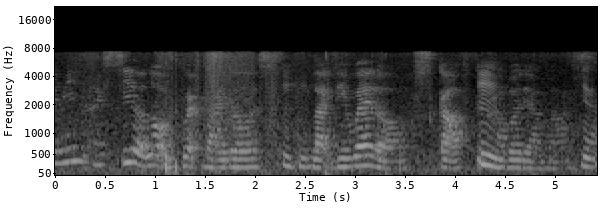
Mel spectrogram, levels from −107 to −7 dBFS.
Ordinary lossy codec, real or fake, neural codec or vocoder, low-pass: none; real; none; 7.2 kHz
